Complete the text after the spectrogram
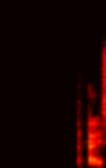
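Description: An elderly man speaks calmly and close by.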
